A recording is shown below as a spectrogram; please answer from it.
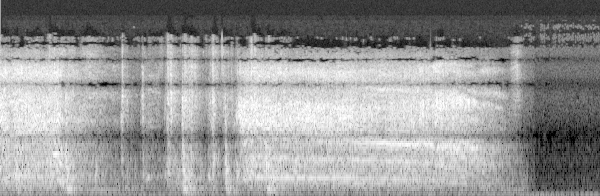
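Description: Banging and crashing at a wooden door: several sharp knocks, then a longer, loud, clattering din that stops abruptly about five seconds in.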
